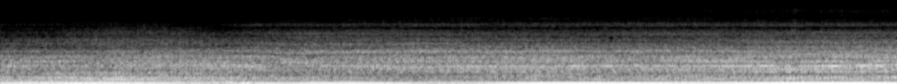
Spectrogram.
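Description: Tyres crunch over packed dirt.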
